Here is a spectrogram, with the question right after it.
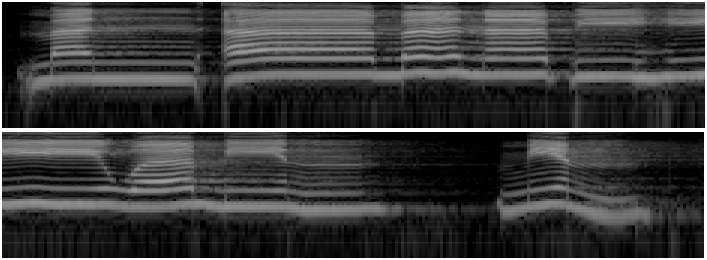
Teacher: Kemudian hi hukumnya adalah mad silah qasirah karena ada hak domir diapit dua huruf hidup dan huruf setelahnya bukan a, bukan i, bukan u, bukan hamzah. Maka hak domirnya ini kita panjangkan dua harokat.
